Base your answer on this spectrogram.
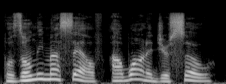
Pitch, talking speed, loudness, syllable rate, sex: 180 Hz, 160 wpm, -18 LUFS, 4.7 syllables/s, male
